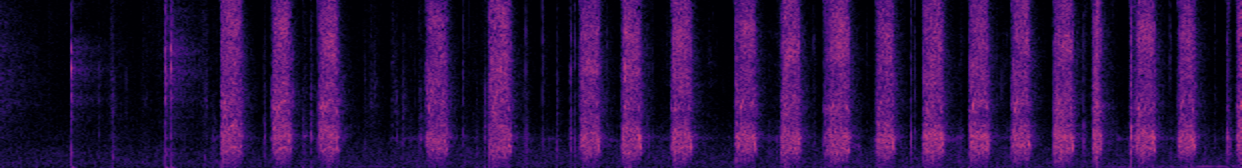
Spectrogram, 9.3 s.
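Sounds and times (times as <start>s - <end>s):
ratchet wrench cracking tower bolts loose during engine work: 1.7s - 9.3s.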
